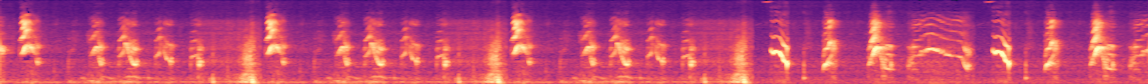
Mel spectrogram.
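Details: Newborn puppy yipping and crying: short high squeals repeated about every half second, some sliding down in pitch, with a few loud thumps and a low steady hum in the first part.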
